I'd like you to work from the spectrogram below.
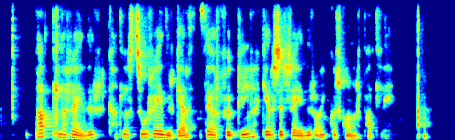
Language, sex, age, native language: Icelandic, female, 40-49, Icelandic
